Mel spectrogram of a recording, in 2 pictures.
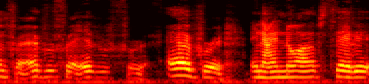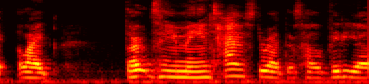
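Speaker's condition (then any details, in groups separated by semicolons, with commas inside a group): Cerebral palsy; since early childhood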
